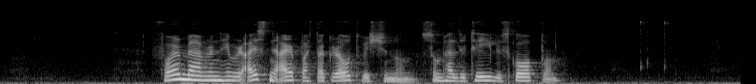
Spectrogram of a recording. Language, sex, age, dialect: Faroese, female, 61+, Suðurstreymoy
